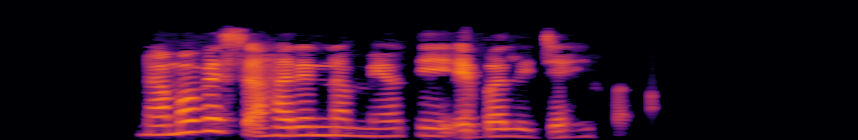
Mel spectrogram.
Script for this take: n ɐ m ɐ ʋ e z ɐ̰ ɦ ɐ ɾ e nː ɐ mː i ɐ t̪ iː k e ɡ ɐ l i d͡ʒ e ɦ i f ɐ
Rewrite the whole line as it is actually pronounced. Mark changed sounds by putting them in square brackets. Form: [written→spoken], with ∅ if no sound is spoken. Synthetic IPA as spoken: n ɐ m ɐ ʋ e [z→s] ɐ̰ ɦ ɐ ɾ e nː ɐ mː i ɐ t̪ iː [k→ʔ] e [ɡ→b] ɐ l i d͡ʒ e ɦ i f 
